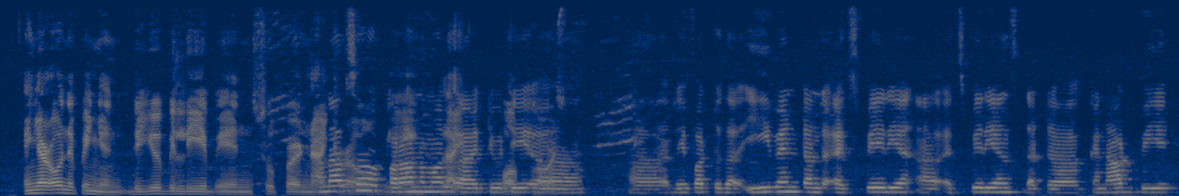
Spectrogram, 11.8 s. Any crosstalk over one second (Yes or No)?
Yes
